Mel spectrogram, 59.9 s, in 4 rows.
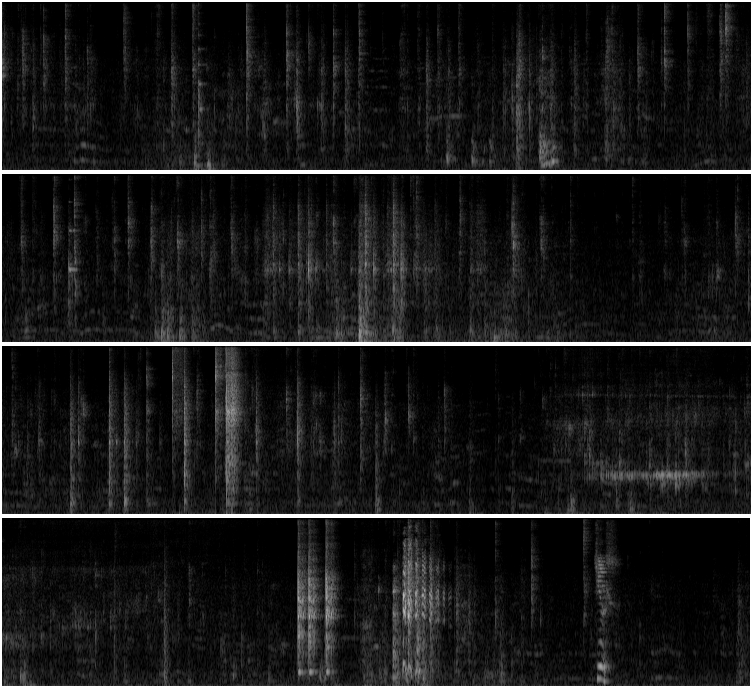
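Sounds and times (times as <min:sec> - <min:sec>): chewing with wet clicks: 0:00.0 - 0:03.9, 0:04.7 - 0:22.1, 0:23.0 - 0:24.4, 0:25.0 - 0:34.4, 0:35.0 - 0:41.2, 0:54.8 - 0:55.8
soda pouring into glass: 0:40.9 - 0:48.1.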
